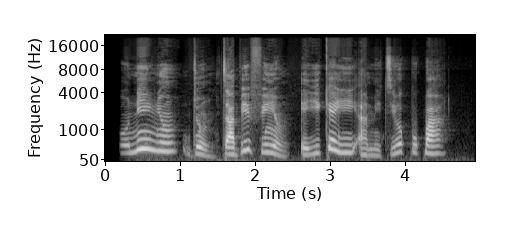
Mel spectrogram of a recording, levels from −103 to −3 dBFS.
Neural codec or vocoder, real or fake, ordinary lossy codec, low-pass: none; real; none; none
